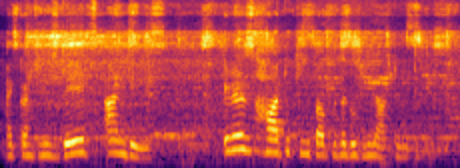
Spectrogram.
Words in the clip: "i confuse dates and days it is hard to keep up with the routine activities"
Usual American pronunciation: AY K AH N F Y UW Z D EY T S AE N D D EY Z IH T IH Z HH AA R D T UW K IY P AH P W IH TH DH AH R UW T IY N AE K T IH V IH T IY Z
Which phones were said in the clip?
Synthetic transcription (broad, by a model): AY K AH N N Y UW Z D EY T AE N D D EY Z IH T IH Z HH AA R D T UW K IY P AH P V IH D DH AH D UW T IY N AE K T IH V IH T IY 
